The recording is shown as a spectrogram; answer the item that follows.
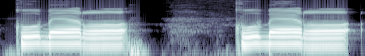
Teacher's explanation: Huruf ba dalam kondisi sukun, teman-teman harus pastikan dia dipantulkan. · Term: kolkolah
